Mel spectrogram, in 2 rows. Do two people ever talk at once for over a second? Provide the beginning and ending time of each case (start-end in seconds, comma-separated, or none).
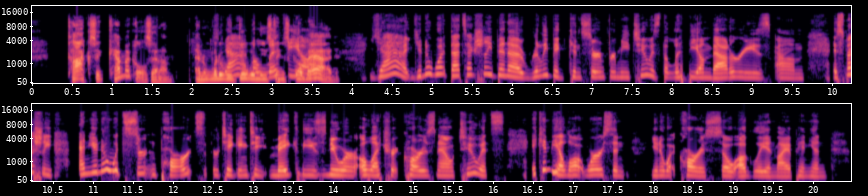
2.4-3.7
